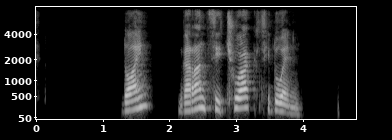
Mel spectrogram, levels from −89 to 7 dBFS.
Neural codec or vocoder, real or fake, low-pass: vocoder, 22.05 kHz, 80 mel bands, WaveNeXt; fake; 7.2 kHz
